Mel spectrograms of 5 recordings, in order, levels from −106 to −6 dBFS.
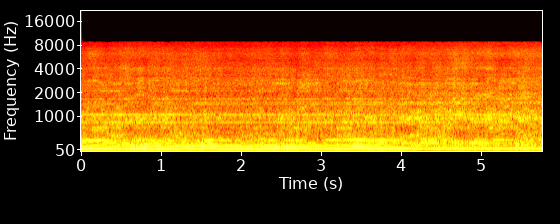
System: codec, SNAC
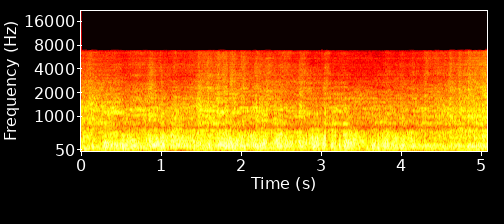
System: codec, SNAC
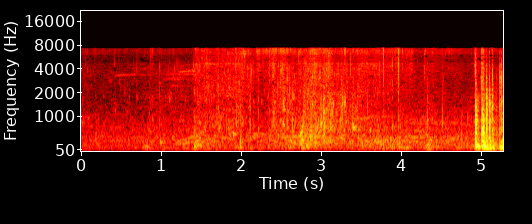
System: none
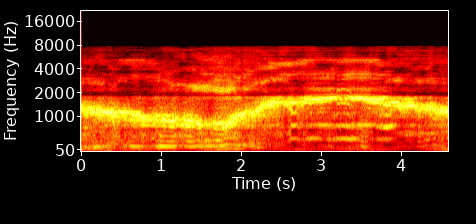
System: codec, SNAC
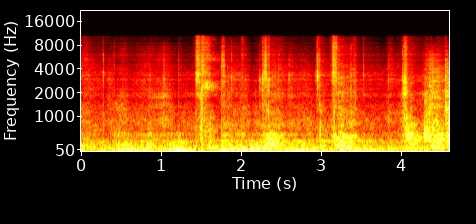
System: codec, SNAC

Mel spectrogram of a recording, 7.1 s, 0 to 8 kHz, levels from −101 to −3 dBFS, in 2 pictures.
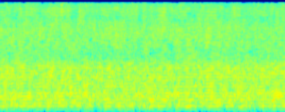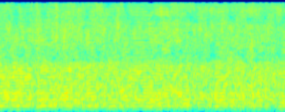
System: vocoder, Vocos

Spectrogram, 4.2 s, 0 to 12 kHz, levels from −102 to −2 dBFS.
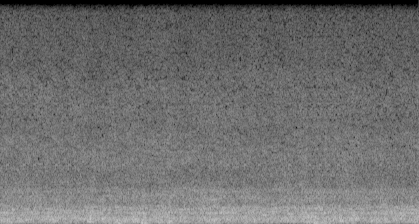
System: codec, SNAC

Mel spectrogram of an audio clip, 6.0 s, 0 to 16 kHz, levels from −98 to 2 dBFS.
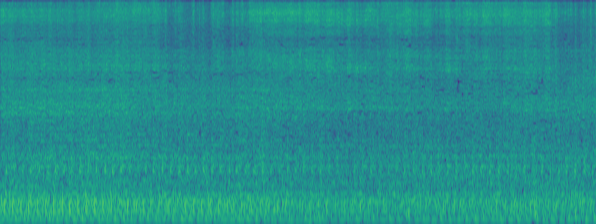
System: none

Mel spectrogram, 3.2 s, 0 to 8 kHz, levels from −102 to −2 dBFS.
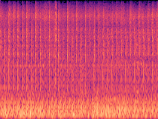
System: none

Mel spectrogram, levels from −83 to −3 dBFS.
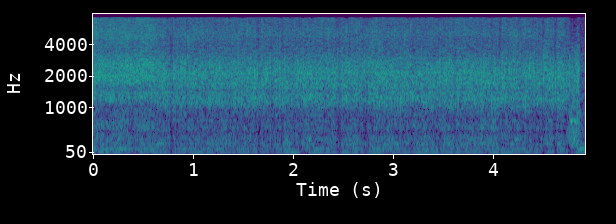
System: none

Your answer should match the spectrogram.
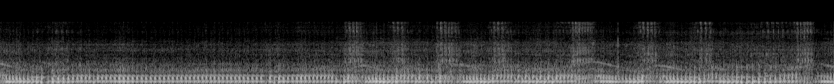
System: none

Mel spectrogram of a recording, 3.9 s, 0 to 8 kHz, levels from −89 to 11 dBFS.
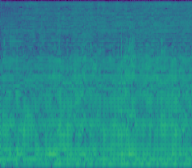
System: vocoder, HiFi-GAN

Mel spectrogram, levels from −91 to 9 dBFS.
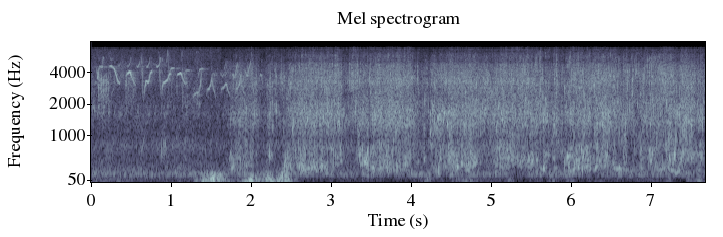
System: none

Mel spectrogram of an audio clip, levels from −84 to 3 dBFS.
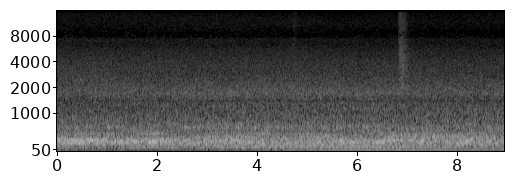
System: vocoder, Vocos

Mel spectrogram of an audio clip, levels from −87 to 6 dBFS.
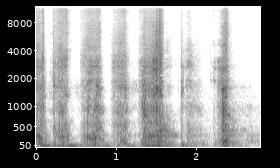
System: codec, SNAC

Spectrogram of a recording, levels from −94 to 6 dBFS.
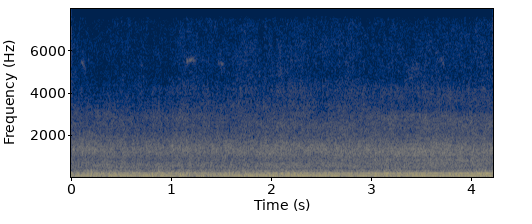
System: vocoder, BigVGAN v2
